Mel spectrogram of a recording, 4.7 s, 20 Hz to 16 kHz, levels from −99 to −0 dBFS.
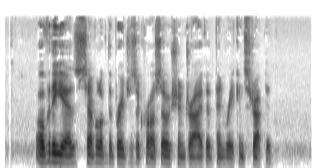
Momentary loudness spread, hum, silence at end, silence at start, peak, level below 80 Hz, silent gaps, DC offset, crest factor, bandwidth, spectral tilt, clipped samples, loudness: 12 LU; none; 0.65 s; 0.55 s; -4 dBFS; -76 dBFS; none; under 0.1%; 22 dB; 11.5 kHz; -2.5 dB/octave; under 0.1%; -25 LUFS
